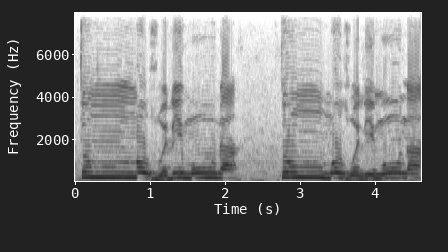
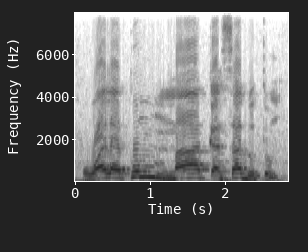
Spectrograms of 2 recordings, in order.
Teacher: ادغام شفوی ہوگا، یعنی ہم وہاں غنہ کر کے پڑھیں گے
